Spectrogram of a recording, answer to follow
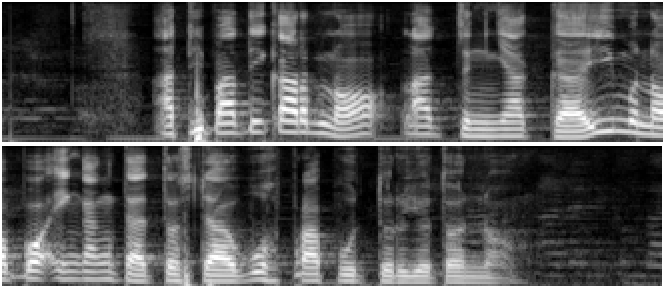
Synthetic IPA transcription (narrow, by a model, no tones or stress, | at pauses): ʔad̪̥i̤pat̪ikarnɔlad̥ʒ̥ə̤ŋɲaɡ̥a̤imənɔpɔiŋkaŋd̪̥ä̤d̪̥ɔ̤sɖ̥a̤wʊhpɾab̥ud̪̥ʊ̤rjot̪ɔnɔ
